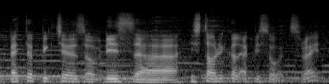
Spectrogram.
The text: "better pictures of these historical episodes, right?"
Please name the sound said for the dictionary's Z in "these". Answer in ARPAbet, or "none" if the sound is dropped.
S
